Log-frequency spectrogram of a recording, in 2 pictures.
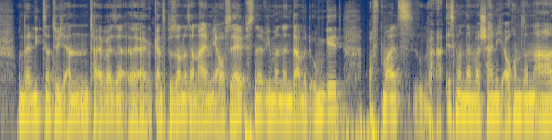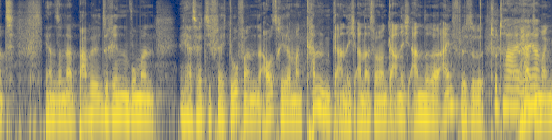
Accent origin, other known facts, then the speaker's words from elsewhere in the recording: Mecklenburg-Vorpommern, Germany; also da, wo ich herkomme, also aus MacPom, da wäre das, glaube ich, nicht so denkbar gewesen.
